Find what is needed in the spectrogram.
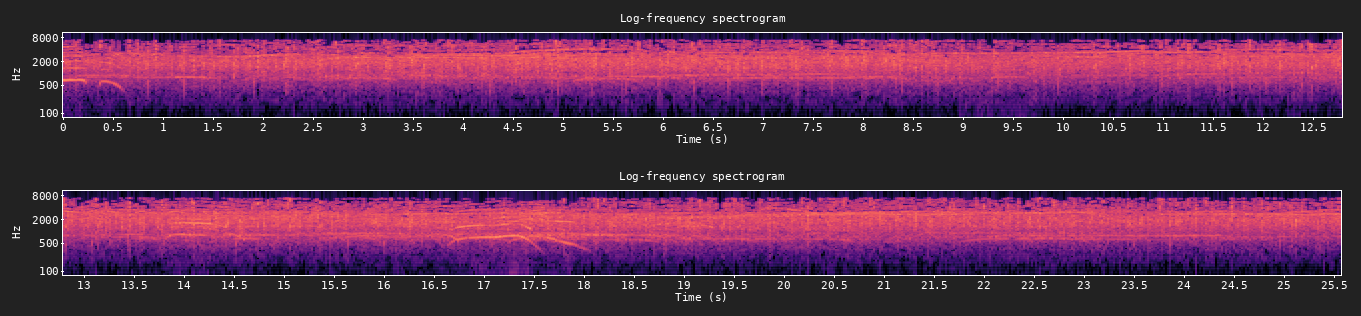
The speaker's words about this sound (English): Walk back off stage now. Looks like they're going to try to get a little more applause out of us before doing another number.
